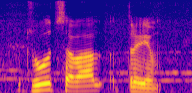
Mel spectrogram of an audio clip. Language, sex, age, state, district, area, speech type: Kashmiri, male, 18-30, Jammu and Kashmir, Shopian, rural, spontaneous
